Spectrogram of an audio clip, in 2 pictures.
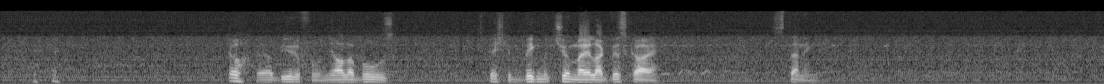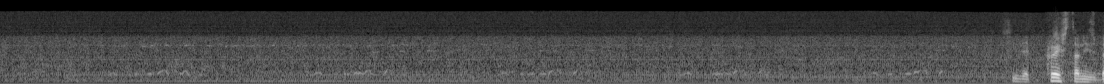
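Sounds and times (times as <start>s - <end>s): background hiss: 0.0s - 22.0s
vehicle engine idling: 0.0s - 22.0s.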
